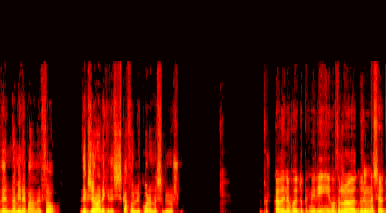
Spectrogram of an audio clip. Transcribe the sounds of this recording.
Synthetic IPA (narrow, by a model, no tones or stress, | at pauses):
ðenːɐminepɐnɐnɐifθo̞ | ðeɡze̞ɾoɐne̞çe̞t̪esi̥skɐθo̞luiko̞nɐnɐsimbliɾo̞sume | pskɐðenexoðit̪opexniðiʔeɣo̞θe̞lod̪onnɐseɾot̪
